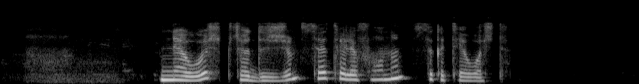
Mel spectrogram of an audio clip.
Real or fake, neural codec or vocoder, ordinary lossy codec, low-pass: real; none; Opus, 16 kbps; 7.2 kHz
